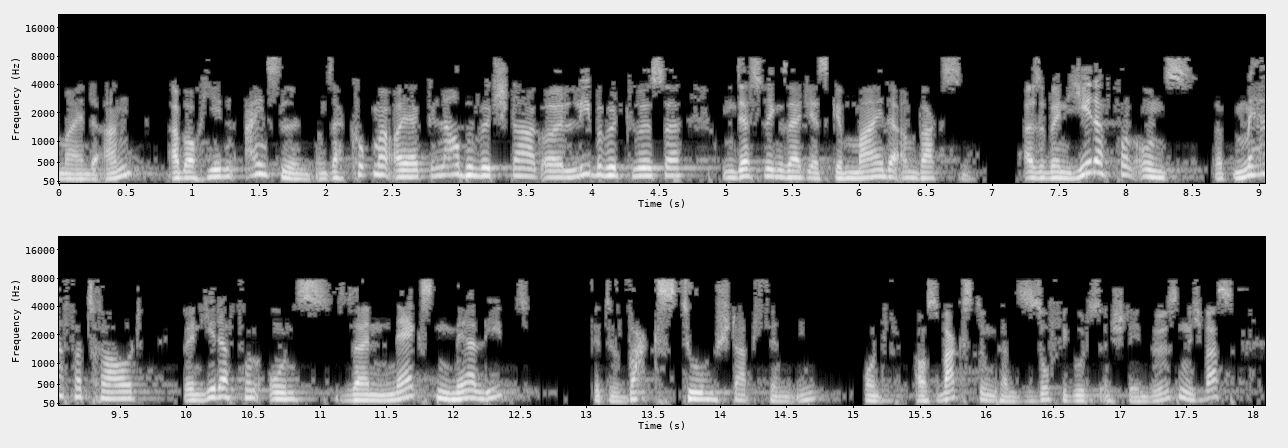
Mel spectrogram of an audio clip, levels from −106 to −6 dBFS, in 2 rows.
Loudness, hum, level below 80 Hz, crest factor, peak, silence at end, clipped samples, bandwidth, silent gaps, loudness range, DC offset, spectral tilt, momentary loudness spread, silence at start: -20 LUFS; none; -52 dBFS; 18 dB; -2 dBFS; 0.15 s; under 0.1%; 8 kHz; 6.95-7.17 s, 12.78-13.03 s, 15.00-15.08 s; 4 LU; under 0.1%; -6 dB/octave; 9 LU; 0 s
